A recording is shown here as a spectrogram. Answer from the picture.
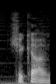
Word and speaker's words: Chaconne: Is it pronounced Chaconne? Chaconne. Chaconne, right, yeah.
